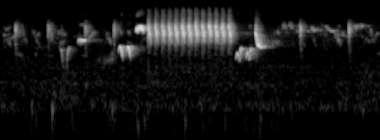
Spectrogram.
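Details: Rare sikatan londo singing a varied high song: short chirps and slurred whistles, then a loud, rapid buzzy trill of about a dozen pulses lasting over a second, followed by a sharp downslurred note and softer twitters.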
